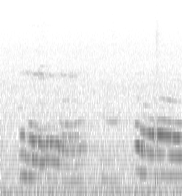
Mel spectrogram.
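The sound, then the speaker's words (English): Two stretches of high, wavering kitten-like mewling, thin and whiny with sliding pitch, steady in loudness, the second burst slightly louder than the first. “It's like kitten noises for some reason.”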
